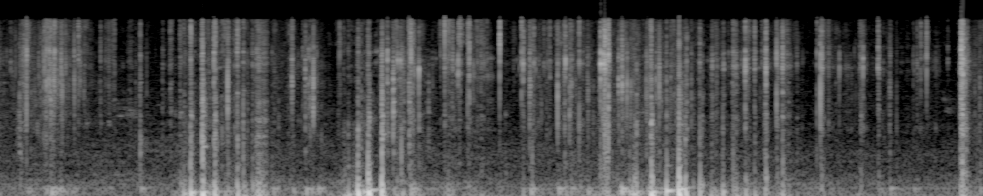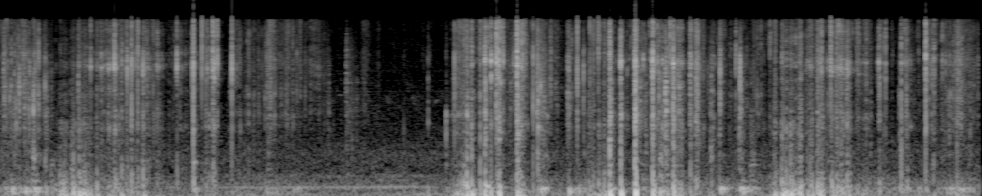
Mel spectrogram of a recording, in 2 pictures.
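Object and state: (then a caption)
Bar soap being carved. A utility knife blade scrapes and carves flakes off a solid rectangular white soap bar with gold paint remnants, held in the fingers. Crisp, dry scraping and crumbly shaving strokes come in bursts of rapid, bright strokes separated by quieter pauses.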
